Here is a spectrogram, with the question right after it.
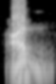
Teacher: Ad, perhatikan makhraj dan sifat huruf ain, tidak dibaca a namun a. Ad, ada hentakan ke huruf dal yang menandakan ada tasydid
